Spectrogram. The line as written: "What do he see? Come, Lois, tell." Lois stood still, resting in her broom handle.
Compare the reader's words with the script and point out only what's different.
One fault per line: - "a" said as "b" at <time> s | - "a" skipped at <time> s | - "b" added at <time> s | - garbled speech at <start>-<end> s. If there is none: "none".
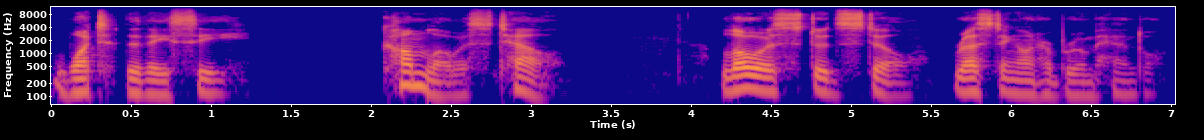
- "he" said as "they" at 0.6 s
- "in" said as "on" at 6.0 s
